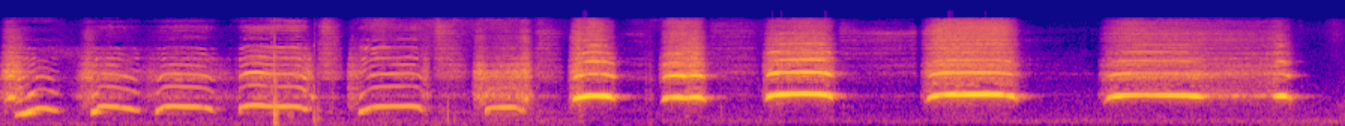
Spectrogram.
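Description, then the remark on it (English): A child plays a bamboo flute: about a dozen breathy, airy notes, first short quick toots with slightly sliding pitch, then longer, louder held tones with heavy breath noise. No talking. “What are you playing, a flute? That's a bamboo flute.”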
